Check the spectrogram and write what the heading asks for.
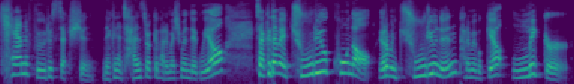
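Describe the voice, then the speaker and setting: A woman teaching English conversation on a TV lesson, drawing out each model word slowly for viewers to repeat. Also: sits high. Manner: lively teacher, slow drawn-out model English words for repeating.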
